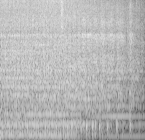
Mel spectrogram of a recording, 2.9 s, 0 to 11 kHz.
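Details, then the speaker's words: Rotary phase converter box buzz at start-up as a 7.5 hp air compressor motor kicks on and loads the system: steady low electrical hum and buzz, then knocking pulses as it settles; normal start-up behaviour. "i don't know if you can hear the buzz in the box when you first hit it"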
